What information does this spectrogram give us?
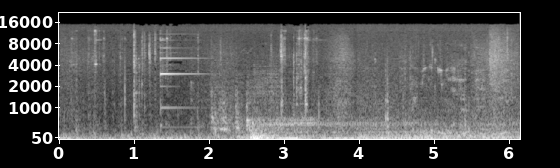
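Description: Keys jangle briefly, then a car engine comes to life and settles into a steady low rumble as the vehicle pulls away at the start of a driving lesson.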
